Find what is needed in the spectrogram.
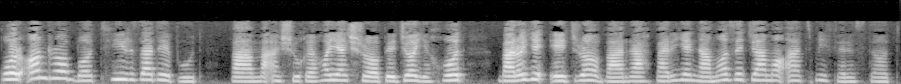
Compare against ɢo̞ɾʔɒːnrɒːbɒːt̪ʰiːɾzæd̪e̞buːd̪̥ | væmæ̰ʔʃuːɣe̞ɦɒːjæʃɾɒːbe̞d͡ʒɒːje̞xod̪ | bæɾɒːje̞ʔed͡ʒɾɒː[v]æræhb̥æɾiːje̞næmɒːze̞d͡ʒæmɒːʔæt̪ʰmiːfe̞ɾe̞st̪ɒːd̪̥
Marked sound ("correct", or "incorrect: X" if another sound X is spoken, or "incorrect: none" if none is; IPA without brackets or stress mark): correct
